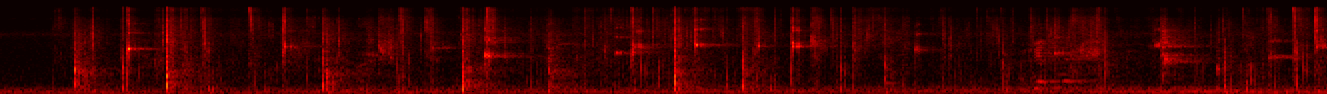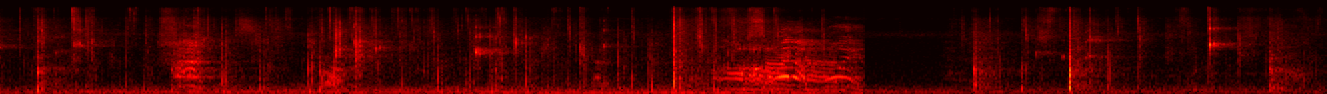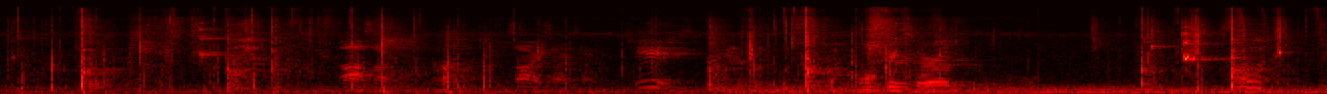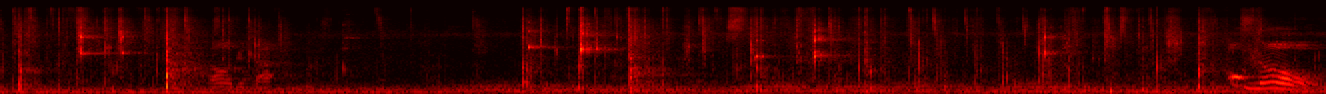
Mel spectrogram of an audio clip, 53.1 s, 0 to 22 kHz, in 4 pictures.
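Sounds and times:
tennis ball bounces: 0.6s - 21.7s, 23.0s - 28.0s, 33.6s - 35.6s, 37.9s - 43.0s, 45.0s - 49.2s
shoe squeaks: 0.6s - 21.9s, 22.9s - 31.7s, 32.3s - 36.2s, 37.4s - 43.9s, 44.5s - 53.0s
players' footsteps: 0.6s - 22.0s, 22.8s - 53.0s.

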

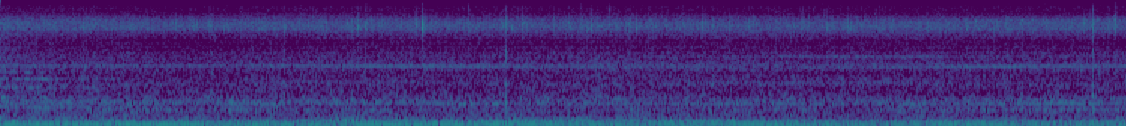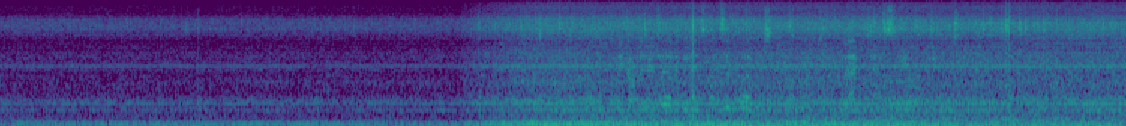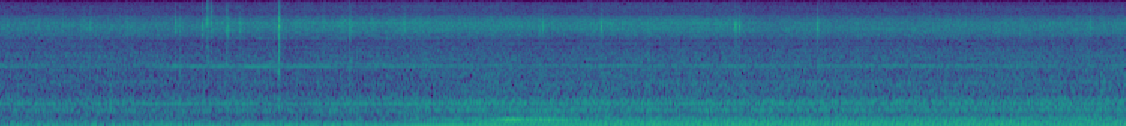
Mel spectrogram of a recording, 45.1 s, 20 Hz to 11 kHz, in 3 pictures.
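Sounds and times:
propeller airplane engine droning: 0.0s - 45.0s.

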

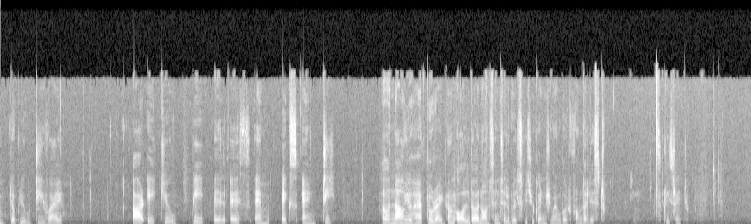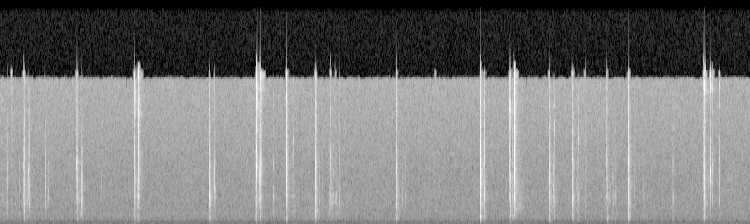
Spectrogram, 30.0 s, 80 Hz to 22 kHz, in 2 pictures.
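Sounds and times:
slow typing on keyboard: 1.3s - 2.5s, 14.2s - 16.8s, 17.6s - 17.9s, 19.2s - 19.4s, 20.1s - 22.0s, 22.9s - 23.2s, 24.6s - 29.6s.

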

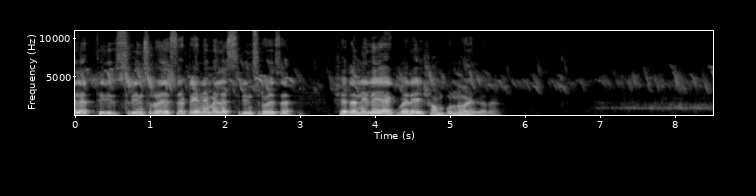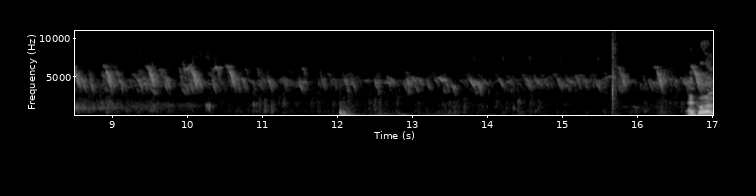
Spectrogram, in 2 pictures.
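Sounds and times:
chicks peeping: 0.0s - 17.0s
soft knock: 12.0s - 12.3s.

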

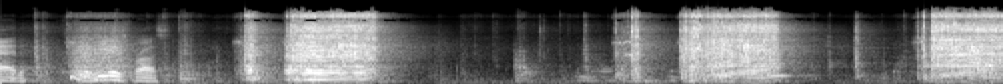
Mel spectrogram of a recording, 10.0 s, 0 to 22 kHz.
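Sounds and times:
impact wrench bursts: 2.3s - 4.2s, 6.1s - 8.2s, 9.1s - 10.0s.

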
